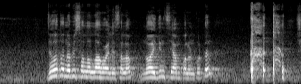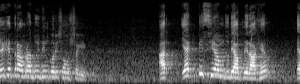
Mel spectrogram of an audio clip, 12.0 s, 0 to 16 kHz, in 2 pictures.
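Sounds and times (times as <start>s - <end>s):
person coughing: 5.0s - 5.9s.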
